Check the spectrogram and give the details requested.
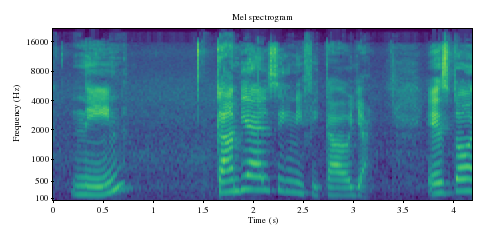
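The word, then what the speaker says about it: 您: Acá este es el segundo tono, mientras que en la diapositiva anterior era tercer tono. Entonces, estas pequeñas diferencias, tanto en el tono como el hecho de que tenemos una N al final, nin, cambia el significado ya.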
